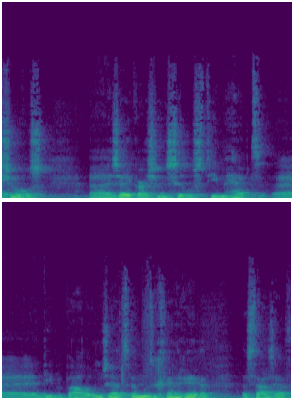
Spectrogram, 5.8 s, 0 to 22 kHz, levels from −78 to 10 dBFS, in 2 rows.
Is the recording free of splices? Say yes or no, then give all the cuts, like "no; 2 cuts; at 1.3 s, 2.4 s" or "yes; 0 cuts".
yes; 0 cuts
